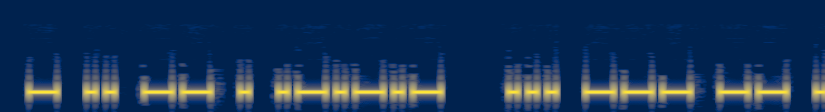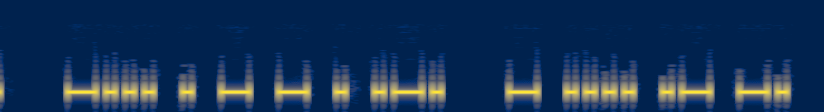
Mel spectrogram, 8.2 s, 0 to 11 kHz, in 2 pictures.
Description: Morse code, heard as a keyed tone, about 25 wpm, 600 Hz. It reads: TIME. SOME BETTER THAN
